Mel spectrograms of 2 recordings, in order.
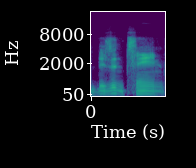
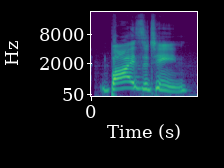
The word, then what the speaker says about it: Byzantine: Byzantine. Is that it? Byzantine. Byzantine. Like busy teen. Yeah. Busy teen.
